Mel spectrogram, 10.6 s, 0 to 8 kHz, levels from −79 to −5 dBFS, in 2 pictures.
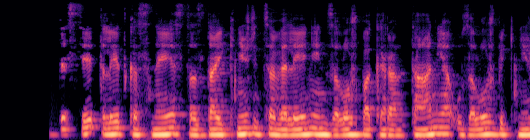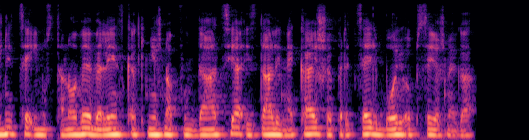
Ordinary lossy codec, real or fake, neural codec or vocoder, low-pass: none; real; none; none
